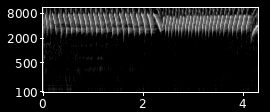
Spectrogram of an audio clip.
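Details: Continuous high rolling trill from a canary, its fast notes pulsing at around fifteen a second. The trill shifts pitch briefly midway, then resumes, and ends with a rising note. The song is used for training.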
